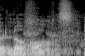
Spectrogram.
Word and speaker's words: Laurence: Laurence heißt also Laurence.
